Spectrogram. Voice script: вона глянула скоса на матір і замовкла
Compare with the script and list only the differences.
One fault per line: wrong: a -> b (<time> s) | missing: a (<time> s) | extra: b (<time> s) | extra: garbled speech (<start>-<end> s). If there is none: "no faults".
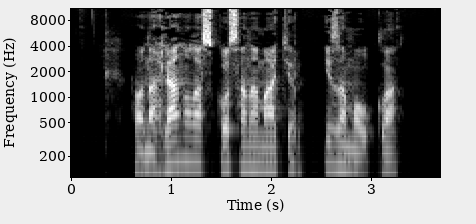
no faults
